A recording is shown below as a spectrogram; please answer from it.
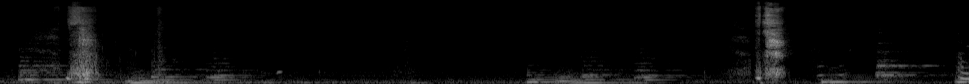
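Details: Two sharp, deliberately faked sneeze-like bursts made by a person around a cat, over background music; imitation sneeze, not real.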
